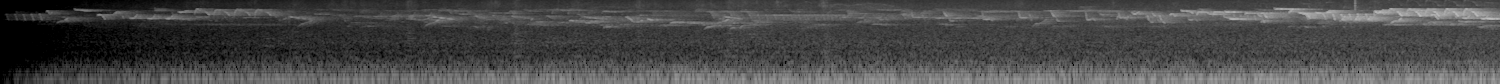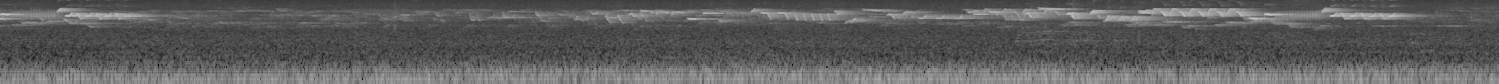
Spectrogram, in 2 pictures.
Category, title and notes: Soundscapes > Nature
A recording from a recent visit to Macclesfield Forest. Morning time.
ambience, birds, field-recording, forest, nature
